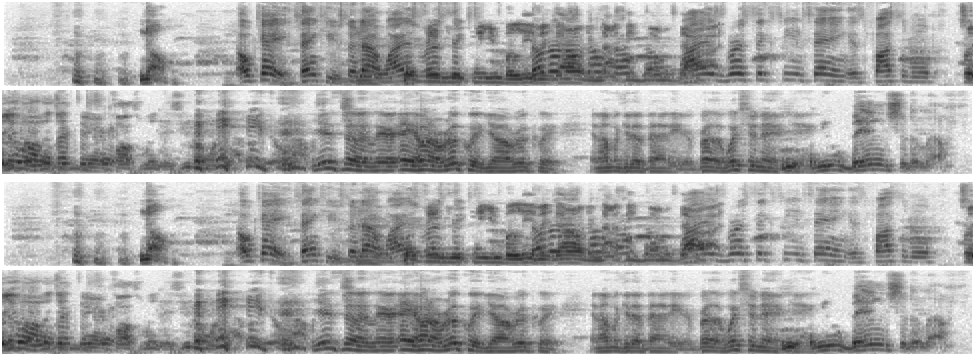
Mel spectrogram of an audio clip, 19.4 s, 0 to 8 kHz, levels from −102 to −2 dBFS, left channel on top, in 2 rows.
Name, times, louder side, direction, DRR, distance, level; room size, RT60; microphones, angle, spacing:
voice 1, 0.1-1.3 2.0-2.3 3.3-4.1 6.2-6.7 7.5-7.7 9.0-9.2 9.5-9.7 11.6-17.8, left 1 dB, 10° right, 1.2 m, -30 dB
voice 2, 2.3-4.6 5.2-9.3 9.6-10.9, left 4 dB, 80° left, 0.8 m, -29 dB
voice 3, 4.0-7.1 9.6-12.7 12.9-13.2 17.5-19.2, right 1 dB, 10° left, 0.6 m, -29 dB
4.5 x 2.2 x 2.5 m
head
